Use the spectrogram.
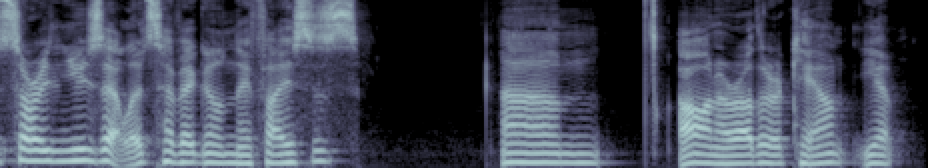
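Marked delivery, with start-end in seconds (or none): none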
